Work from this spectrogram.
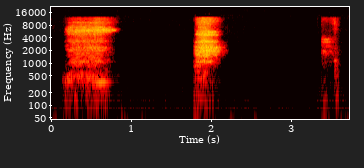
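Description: Three audible breaths during a yoga session: a long breathy inhale, a shorter sharp one, then a brief faint exhale, each separated by silence.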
